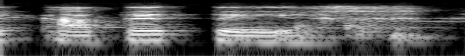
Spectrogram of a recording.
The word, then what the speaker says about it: cateter: vai dizer cateter pois a língua portuguesa diz que o correto é cateter é uma oxítona a sílaba tônica é o ter beleza se fosse uma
